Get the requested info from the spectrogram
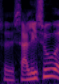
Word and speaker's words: Salisu: Que costó saber cómo era la pronunciación exacta, incluso hablando con el jugador, pero es Salisu, lógicamente hoy ha sido protagonista.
